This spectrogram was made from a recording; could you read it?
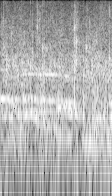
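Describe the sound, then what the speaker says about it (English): A late-night talk show studio audience applauds in a dense, continuous wash of clapping, loud and close, with no speech over it. "Thank you, completely genuine studio audience, for your completely believable applause"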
